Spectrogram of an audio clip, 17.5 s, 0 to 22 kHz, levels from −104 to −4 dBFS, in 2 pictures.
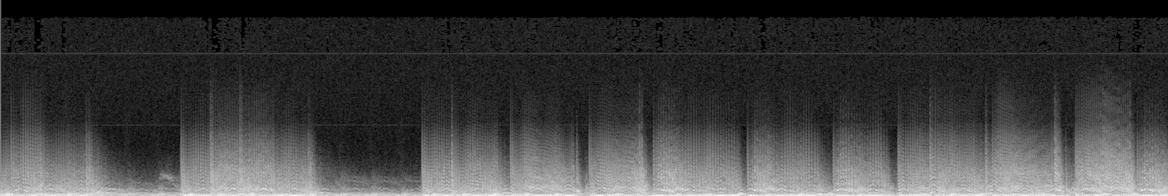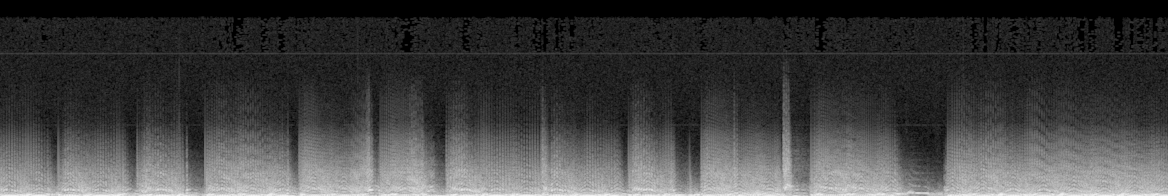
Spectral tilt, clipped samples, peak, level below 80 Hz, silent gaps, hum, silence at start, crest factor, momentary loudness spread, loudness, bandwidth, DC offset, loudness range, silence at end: -8.5 dB/octave; under 0.1%; -2 dBFS; -26 dBFS; none; none; 0 s; 12 dB; 3 LU; -16 LUFS; 7 kHz; under 0.1%; 2 LU; 0 s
